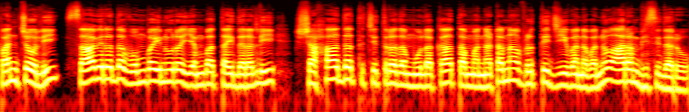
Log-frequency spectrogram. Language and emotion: Kannada, neutral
